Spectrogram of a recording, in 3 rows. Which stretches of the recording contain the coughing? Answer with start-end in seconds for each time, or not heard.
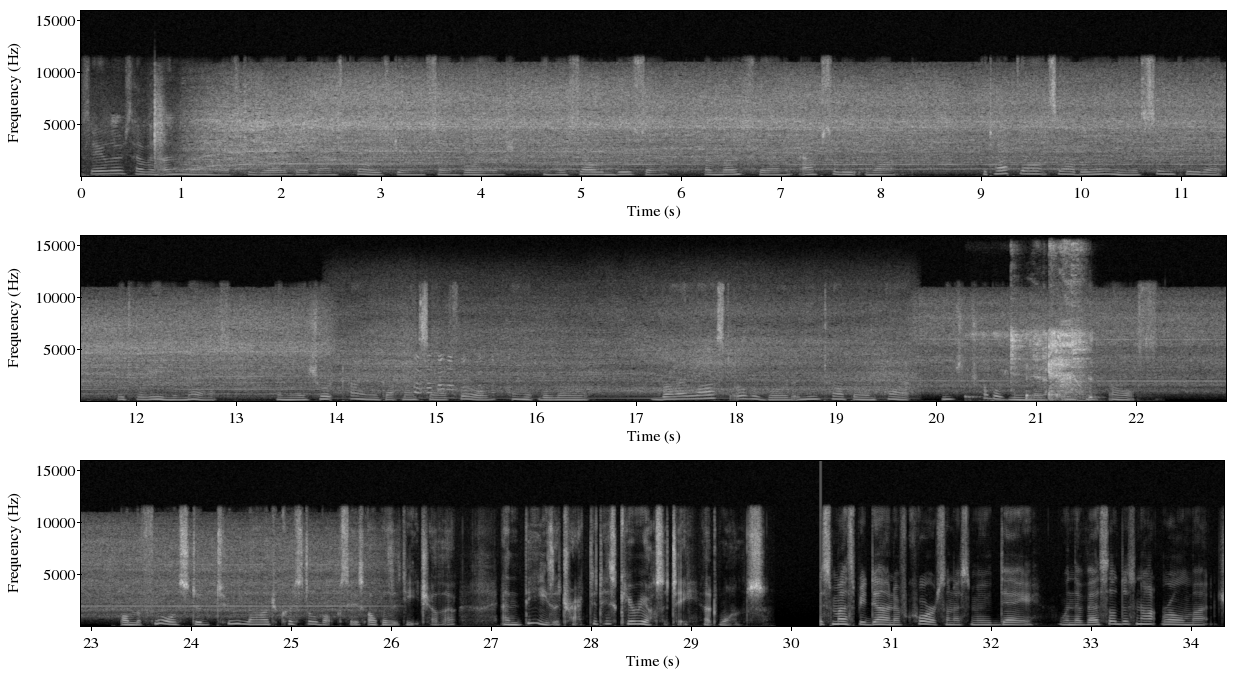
20.2-21.7.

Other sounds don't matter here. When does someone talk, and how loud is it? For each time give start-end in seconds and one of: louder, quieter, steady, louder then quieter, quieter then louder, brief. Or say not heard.
0.1-22.2 steady
23.2-34.2 steady.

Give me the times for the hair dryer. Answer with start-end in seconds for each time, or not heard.
0.0-26.1.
